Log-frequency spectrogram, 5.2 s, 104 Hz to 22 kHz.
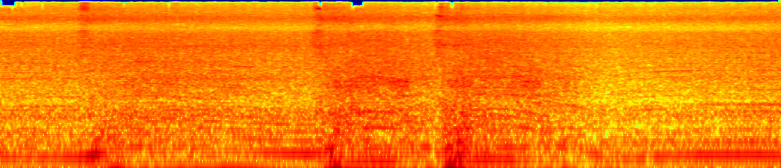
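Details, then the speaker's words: Lexus GS300 after prior work and a no-start (suspected flooding, timing belt found intact), timing cover refitted, loose vacuum line noted: smooth idle with three quick clean throttle blips rising and falling evenly, no misfire; runs smooth. "but it runs and it runs smooth"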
